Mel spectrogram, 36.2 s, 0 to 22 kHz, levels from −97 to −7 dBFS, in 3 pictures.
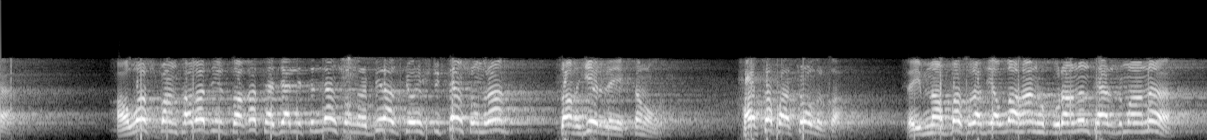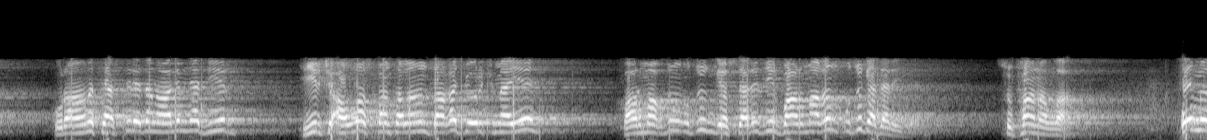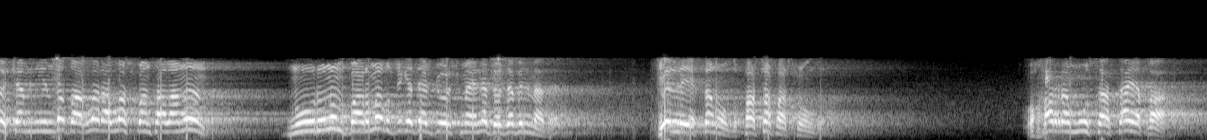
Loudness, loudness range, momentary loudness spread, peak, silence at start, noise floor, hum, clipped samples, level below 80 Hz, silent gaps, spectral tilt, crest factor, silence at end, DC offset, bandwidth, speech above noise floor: -15 LUFS; 3 LU; 14 LU; -2 dBFS; 0 s; -66 dBFS; none; under 0.1%; -56 dBFS; none; -1.5 dB/octave; 16 dB; 0 s; under 0.1%; 4.2 kHz; 51 dB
